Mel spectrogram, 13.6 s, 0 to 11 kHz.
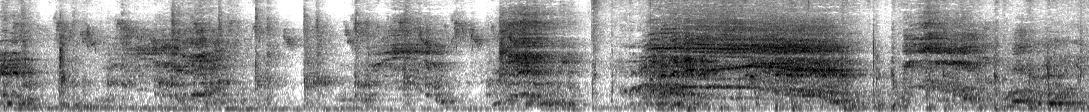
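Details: Friesian horses from a stable of 25 neighing amid hoof clatter and knocking: drawn-out harmonic whinnies rising and falling, loudest in the second half, with faint voices.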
